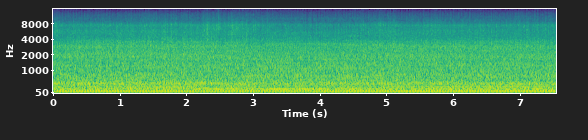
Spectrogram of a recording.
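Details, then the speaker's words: Recently fixed lawn mower with an auto choke, fresh gas and oil like new. It gives a steady, even drone with no misses, surges or knocks and runs well. "beautiful i remember it ran really well"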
